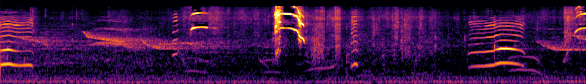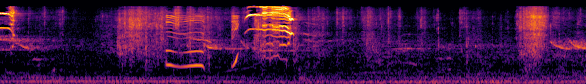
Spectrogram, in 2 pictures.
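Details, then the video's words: Hungry monkeys crying loudly for food, a group voicing high, wavering, bent wails and piercing squeals in irregular bursts, with brief quiet gaps and faint background rustle. "Crying loudly..! Many monkey is crying loudly hungry food"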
